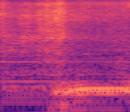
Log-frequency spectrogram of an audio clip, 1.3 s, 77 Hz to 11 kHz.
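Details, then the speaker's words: VW Touran, original 2.0 diesel swapped for a 2.0 petrol engine, DSG automatic retained: engine catches after a brief crank and settles into a steady, even idle with a clean low hum; healthy start. "Барлығы жақсы істеп жатыр. Моторның дыбысы да әдемі. Алдырып көрсетем."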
